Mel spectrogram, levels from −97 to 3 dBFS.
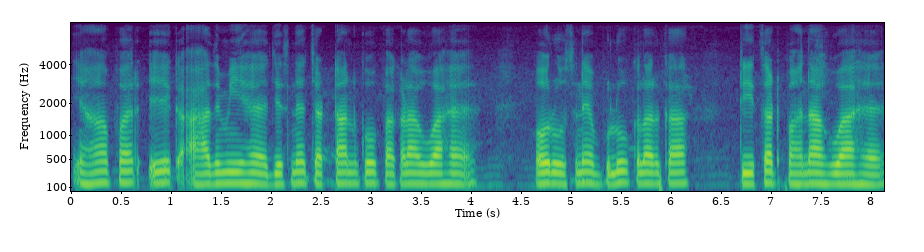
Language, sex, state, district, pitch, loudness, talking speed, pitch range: Hindi, male, Jharkhand, Deoghar, 140 Hz, -18 LUFS, 155 wpm, 135-145 Hz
